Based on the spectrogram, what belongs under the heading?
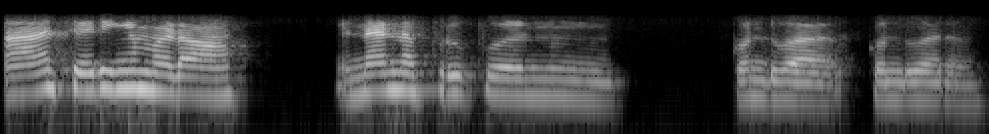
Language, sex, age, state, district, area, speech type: Tamil, female, 45-60, Tamil Nadu, Madurai, rural, conversation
